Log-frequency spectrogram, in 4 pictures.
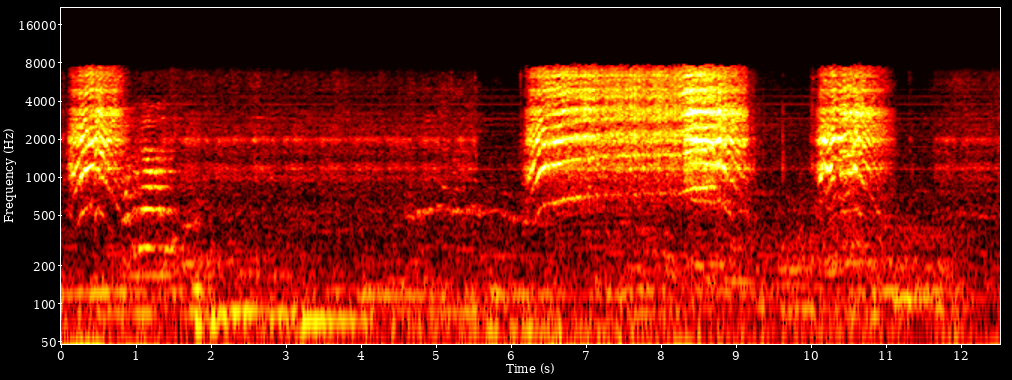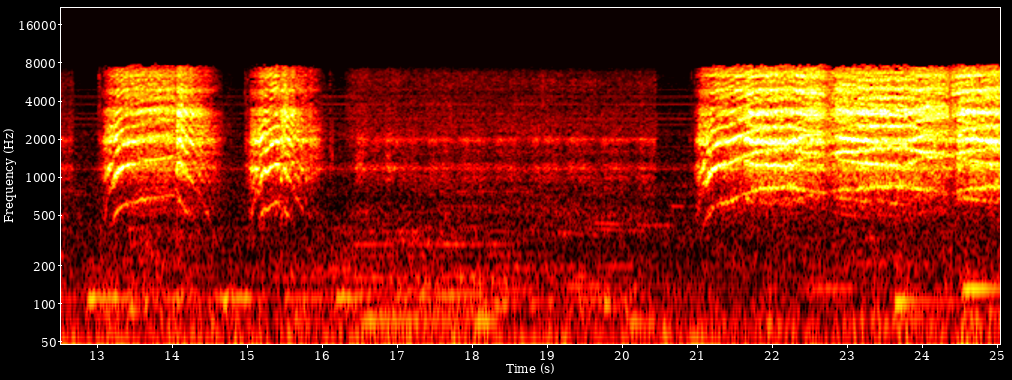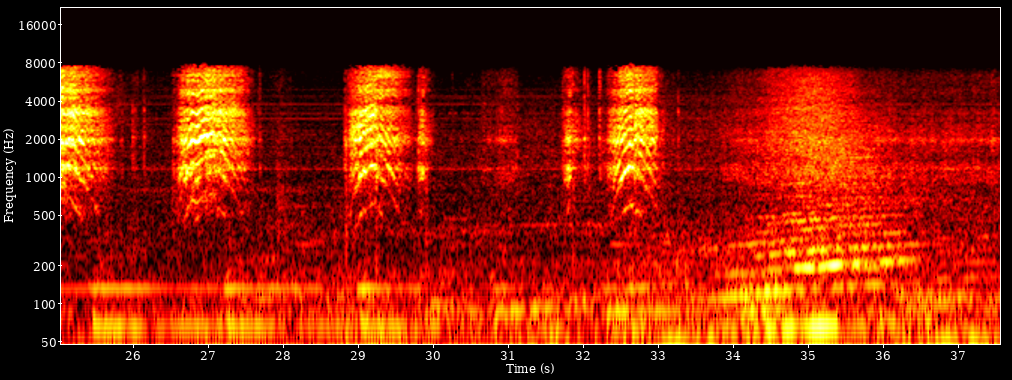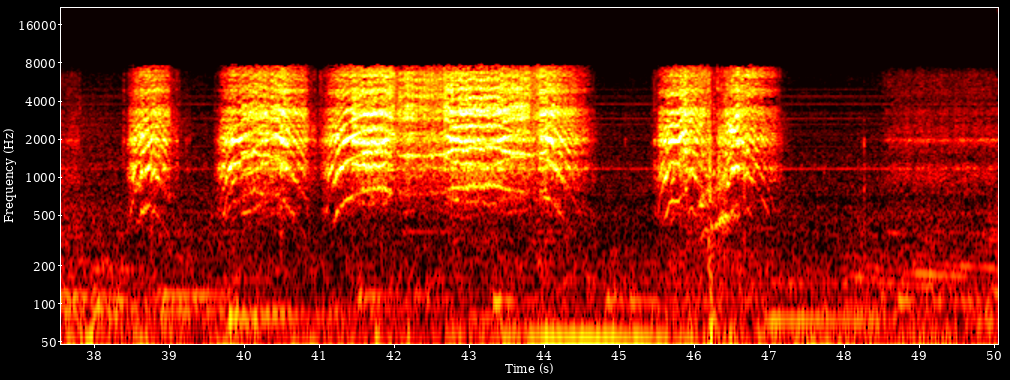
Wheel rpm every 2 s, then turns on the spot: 30, 20, 20, 160, 90, 20, 60, 50, 20, 20, 80, 190, 110, 40, 30, 10, 30, 20, 20, 40, 110, 180, 50, 30, 20.
0-4 10-12 16-20 26-30 32-38 48-50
